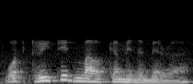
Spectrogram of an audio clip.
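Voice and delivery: plain reading voice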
